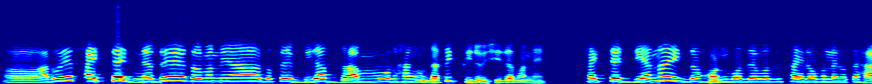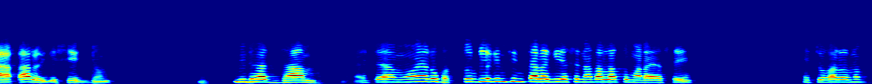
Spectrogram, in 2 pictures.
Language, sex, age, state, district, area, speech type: Assamese, female, 30-45, Assam, Nalbari, rural, conversation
